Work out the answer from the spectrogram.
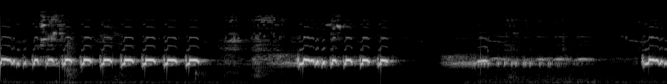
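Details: Local zebra dove singing hard, a song said to set wild doves answering and attacking each other: evenly spaced quick coos in a rolling series, a rasping noise, a softer purr, and renewed cooing.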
